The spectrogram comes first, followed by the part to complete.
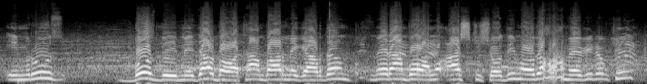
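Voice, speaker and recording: Guy fighter, emotional and upset, high voice, noisy crowd. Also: fairly even intonation, normal speed. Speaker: fighter talking after a bout. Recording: loud crowd in the venue.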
